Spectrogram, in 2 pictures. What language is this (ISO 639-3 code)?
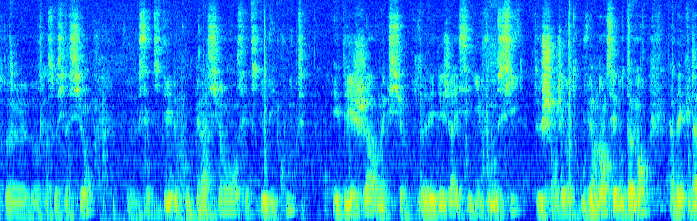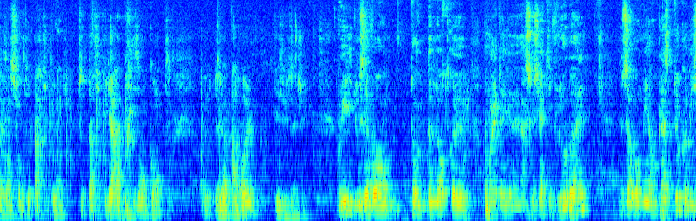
fra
